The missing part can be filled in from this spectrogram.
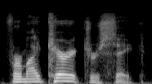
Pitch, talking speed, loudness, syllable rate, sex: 110 Hz, 160 wpm, -17 LUFS, 4.3 syllables/s, male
